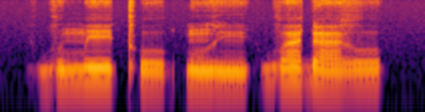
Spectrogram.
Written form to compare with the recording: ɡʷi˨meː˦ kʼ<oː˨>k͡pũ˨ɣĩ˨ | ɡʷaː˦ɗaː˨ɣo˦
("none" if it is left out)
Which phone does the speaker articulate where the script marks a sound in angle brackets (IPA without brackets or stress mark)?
oː˨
